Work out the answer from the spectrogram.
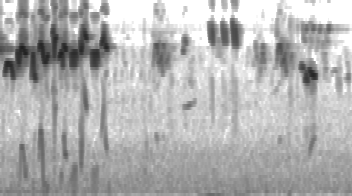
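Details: Painted bunting song from the U.S. Gulf Coast region: a rapid, loud run of high twittering, warbled notes lasting over a second, then quieter scattered chirps and short warbles after a pause.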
